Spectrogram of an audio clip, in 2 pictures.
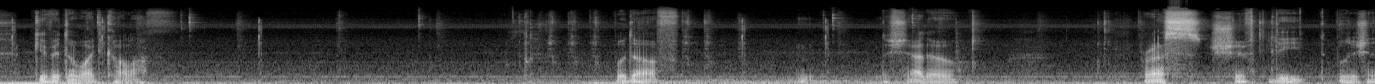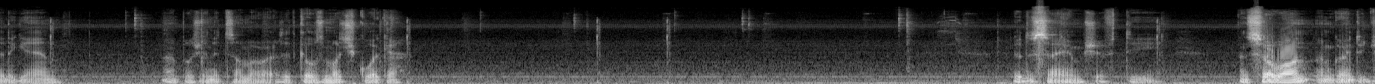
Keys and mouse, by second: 6.6-10.0 middle drag, 11.9 shift+d, 17.8 middle click, 17.9 click, 22.4 middle click, 23.6 shift+d, 26.5 click.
